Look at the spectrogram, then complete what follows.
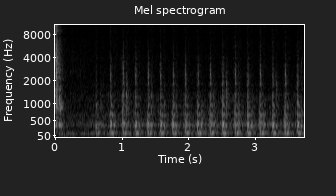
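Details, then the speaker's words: RCA Victor 9JY RP-168 45 RPM record changer, first power-up before restoration: steady train of dull clunks about five a second as it turns; mechanical problem suspected in a gear, reject cycle not smooth. "first the switch on the side here will turn on and you'll hear a clunking along"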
